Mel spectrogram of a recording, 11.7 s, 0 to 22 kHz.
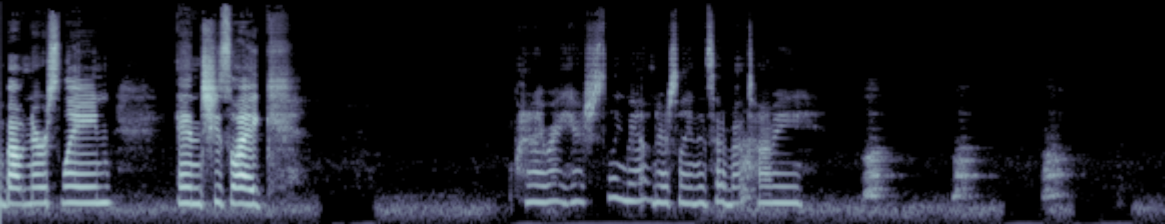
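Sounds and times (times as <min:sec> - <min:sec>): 
speech: 0:00.0 - 0:03.0, 0:05.2 - 0:08.9
low rumbling background: 0:00.0 - 0:11.6
dogs barking: 0:08.5 - 0:11.4.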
